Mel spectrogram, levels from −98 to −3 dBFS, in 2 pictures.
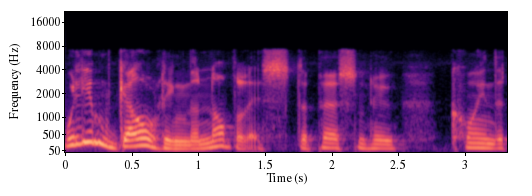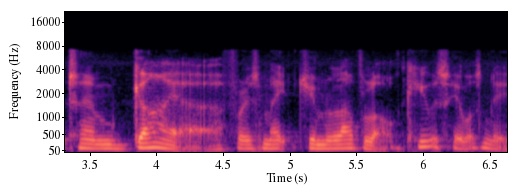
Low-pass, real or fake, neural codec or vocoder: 7.2 kHz; real; none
